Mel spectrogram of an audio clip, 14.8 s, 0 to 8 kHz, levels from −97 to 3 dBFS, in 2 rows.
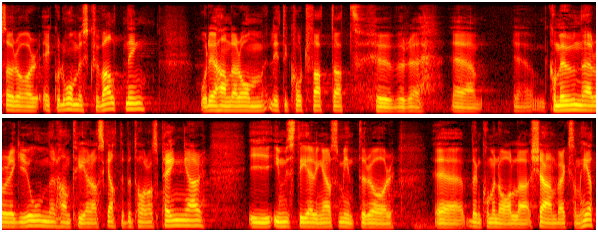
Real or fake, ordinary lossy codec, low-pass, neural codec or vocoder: real; none; 7.2 kHz; none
